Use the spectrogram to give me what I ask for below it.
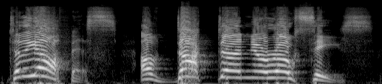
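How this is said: It is said in a put-on character voice.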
